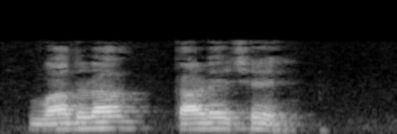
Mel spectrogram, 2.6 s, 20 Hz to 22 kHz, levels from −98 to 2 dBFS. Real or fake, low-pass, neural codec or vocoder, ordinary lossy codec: real; 7.2 kHz; none; AAC, 32 kbps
